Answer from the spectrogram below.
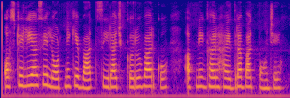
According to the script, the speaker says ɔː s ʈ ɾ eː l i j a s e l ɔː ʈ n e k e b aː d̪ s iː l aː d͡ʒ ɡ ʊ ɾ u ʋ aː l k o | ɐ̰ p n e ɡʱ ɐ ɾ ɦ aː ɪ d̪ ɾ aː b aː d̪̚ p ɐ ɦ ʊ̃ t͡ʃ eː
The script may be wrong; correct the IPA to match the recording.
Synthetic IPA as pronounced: ɔː s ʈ ɾ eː l i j a s e l ɔː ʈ n e k e b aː d̪ s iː ɾ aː d͡ʒ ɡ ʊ ɾ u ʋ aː ɾ k o | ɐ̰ p n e ɡʱ ɐ ɾ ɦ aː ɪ d̪ ɾ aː b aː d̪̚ p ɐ ɦ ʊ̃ t͡ʃ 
